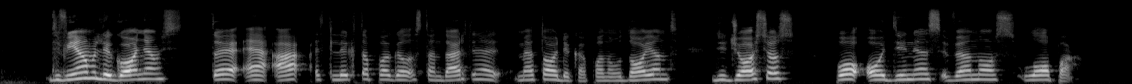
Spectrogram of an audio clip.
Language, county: Lithuanian, Kaunas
